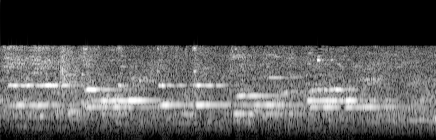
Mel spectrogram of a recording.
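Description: Glass harp: water-tuned wine glasses played by rubbing fingertips around their rims, ringing in sustained pure tones that change pitch to carry a melody, often two or three notes sounding together.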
